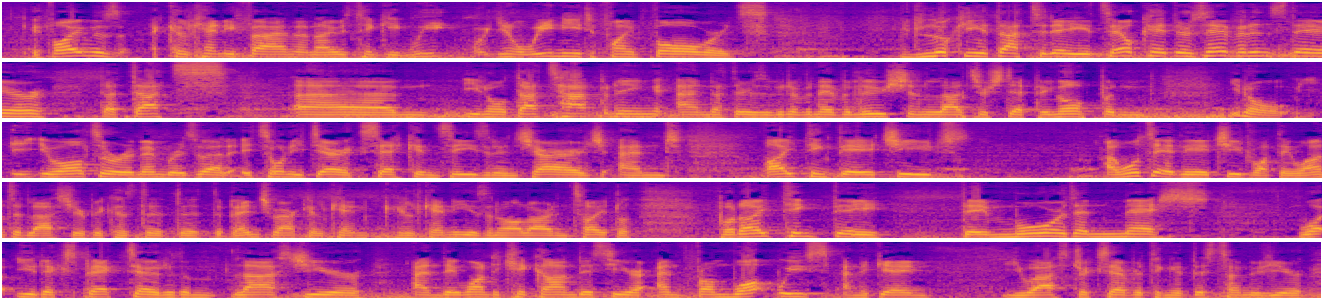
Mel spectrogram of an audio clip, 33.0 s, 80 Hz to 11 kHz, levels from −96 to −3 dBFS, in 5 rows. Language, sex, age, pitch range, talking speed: English, male, 20-39, 135-155 Hz, 225 wpm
